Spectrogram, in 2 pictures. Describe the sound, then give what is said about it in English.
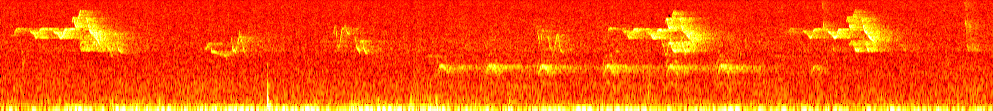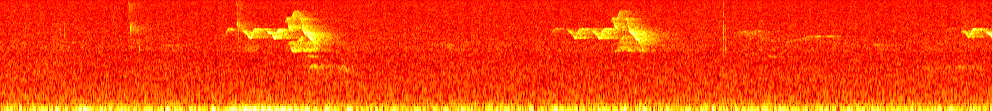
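A hooded warbler sings several short, bright whistled phrases spaced a few seconds apart over a steady outdoor hiss, with a softer lower call drifting in between. “This makes it a four hooded warbler weekend, which is pretty interesting.”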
